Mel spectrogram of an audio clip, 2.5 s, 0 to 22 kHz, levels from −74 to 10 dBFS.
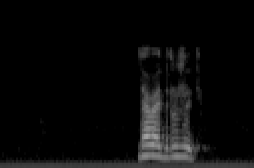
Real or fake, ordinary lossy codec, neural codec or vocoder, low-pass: real; none; none; none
